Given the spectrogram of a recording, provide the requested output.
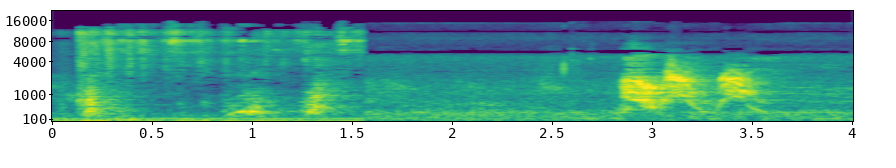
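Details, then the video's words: Miniature Schnauzer giving soft yips and short barks over a constant low hum, followed by two louder, higher barks near the end. "Miniature Schnauzer - The Most Exciting Sounds That Make Dogs React"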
